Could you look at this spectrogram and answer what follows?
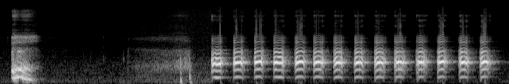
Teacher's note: الفتح من الداخل من الحلق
